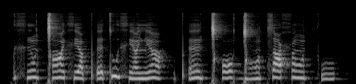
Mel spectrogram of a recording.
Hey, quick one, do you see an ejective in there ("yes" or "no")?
yes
